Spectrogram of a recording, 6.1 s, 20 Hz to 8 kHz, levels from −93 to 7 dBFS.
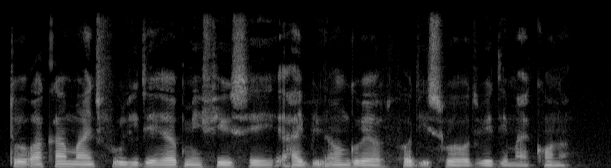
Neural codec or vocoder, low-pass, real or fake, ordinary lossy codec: none; 7.2 kHz; real; none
